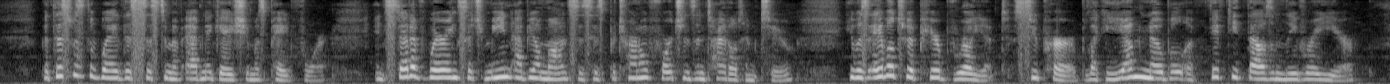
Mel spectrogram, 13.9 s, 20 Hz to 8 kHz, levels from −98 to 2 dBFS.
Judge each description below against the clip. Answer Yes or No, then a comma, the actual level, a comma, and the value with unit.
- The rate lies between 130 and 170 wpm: No, average, 180 wpm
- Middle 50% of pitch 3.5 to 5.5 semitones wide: Yes, average, 4.3 semitones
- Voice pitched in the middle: No, high, 225 Hz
